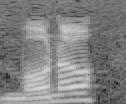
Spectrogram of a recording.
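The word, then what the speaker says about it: 者: Here we have sha, and I told you that by itself it's pronounced mono.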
